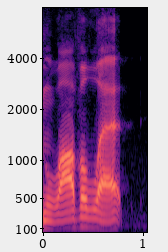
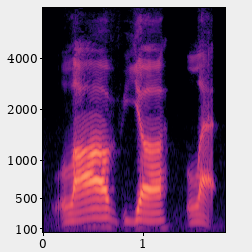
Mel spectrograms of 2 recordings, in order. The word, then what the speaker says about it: LaViolette: It's Lav, like lavalier, yuh's guys, all that, you know, LaViolette. So I think I've turned a corner. I've been really struggling with your name, Jace LaViolette.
